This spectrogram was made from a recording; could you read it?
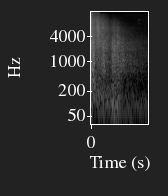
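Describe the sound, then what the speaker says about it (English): Ceremonial cannon fire at an outdoor Memorial Day ceremony at Fayetteville National Cemetery, a single deep booming report that fades into a long rolling echo, heard at a moderate distance with no talking. "It featured cannon shots,"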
